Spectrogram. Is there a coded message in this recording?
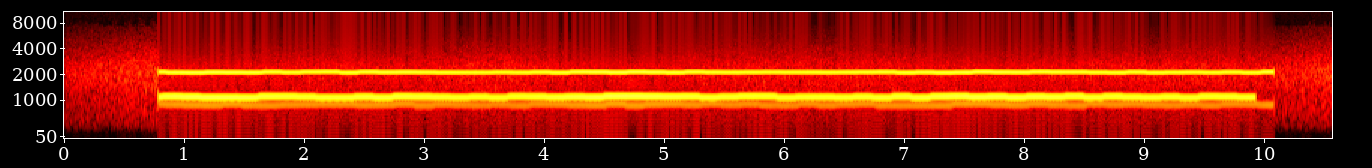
Yes: FT8 (several signals at once) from 0.8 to 10.1 s, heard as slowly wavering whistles, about 6.25 baud.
